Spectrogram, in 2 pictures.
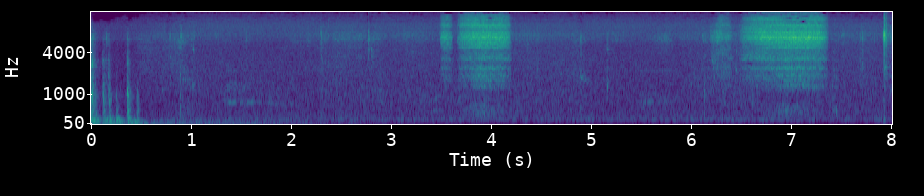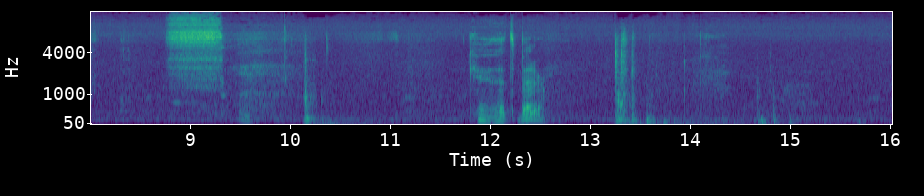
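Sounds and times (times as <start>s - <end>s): hissing puffs of air: 0.5s - 4.3s, 6.2s - 7.4s, 8.8s - 9.6s.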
